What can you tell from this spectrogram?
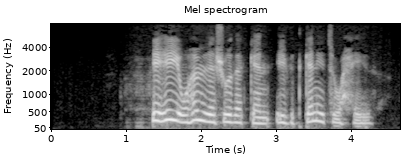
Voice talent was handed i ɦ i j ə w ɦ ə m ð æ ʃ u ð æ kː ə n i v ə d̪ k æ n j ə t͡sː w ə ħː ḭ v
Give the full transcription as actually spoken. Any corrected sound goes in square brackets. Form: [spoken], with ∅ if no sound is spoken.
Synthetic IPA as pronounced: i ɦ i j ə w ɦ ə m ð æ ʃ u ð æ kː ə n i v ə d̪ k æ n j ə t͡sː w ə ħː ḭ [ð]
